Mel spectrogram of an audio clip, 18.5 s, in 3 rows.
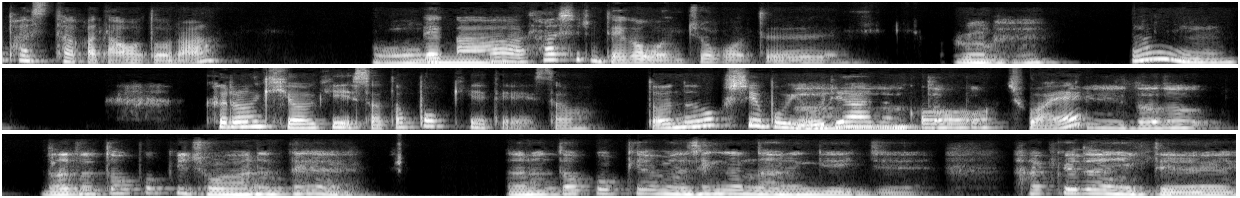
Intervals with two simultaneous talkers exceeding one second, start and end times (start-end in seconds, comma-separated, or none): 10.1-11.7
